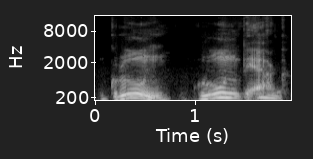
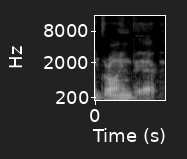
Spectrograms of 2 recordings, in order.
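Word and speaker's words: Gruenberg: it's in German it's hard to say it's pronounced gron grber uh in English I think we say grinberg but it's gr okay he is the head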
